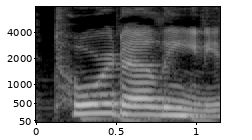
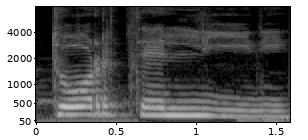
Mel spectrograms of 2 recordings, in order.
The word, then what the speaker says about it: tortellini: have another pasta one i used to always say tortellini tordellini so again we use the flap t torda so that's the other thing is the torda that uh uh in italian it's spelled with an e so tortellini tortellini so again there's a double l and an l is the sound that you can hold so we hold it and that's how we make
